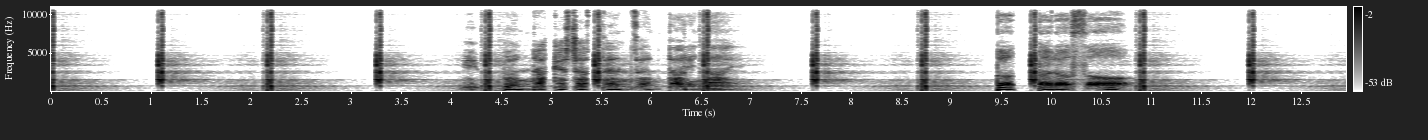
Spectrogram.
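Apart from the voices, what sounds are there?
clock ticking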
